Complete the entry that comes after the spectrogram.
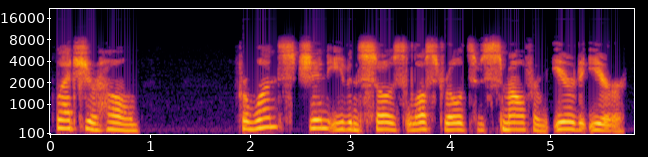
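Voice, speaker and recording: A woman's voice: medium pitch, normal speed, gravelly, no room sound, low-quality recording. A woman reading scripted fan fiction aloud as the narrator of a story.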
